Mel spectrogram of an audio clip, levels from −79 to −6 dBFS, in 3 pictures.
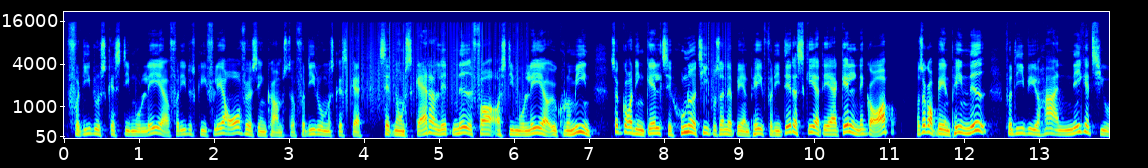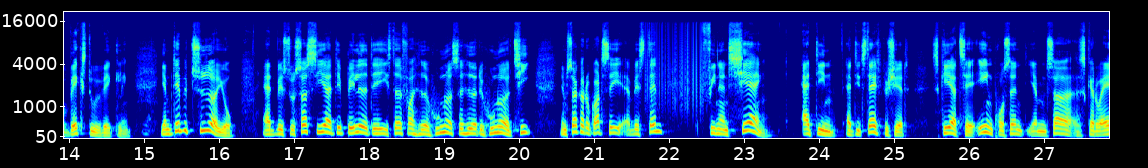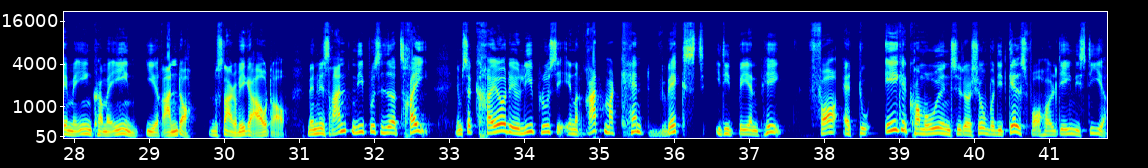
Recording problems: crackling; noticeable; from 3.5 to 6 s, at 8.5 s and at 22 s; 15 dB below the speech

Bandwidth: 15.5 kHz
